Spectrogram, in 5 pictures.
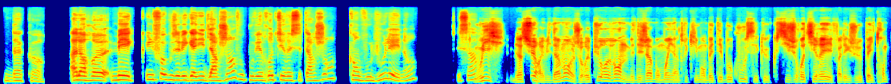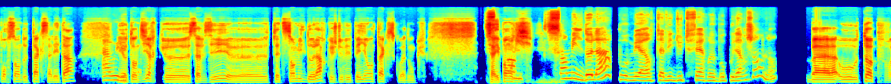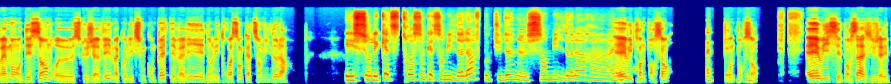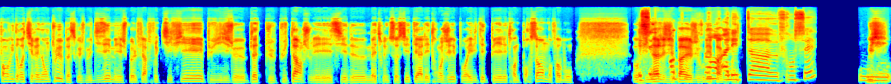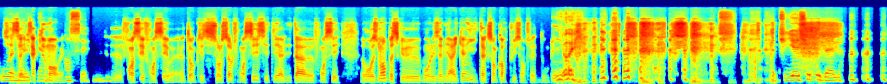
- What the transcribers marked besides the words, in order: teeth sucking; laugh; laugh
- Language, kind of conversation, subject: French, podcast, Peux-tu raconter un échec qui s’est finalement révélé bénéfique ?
